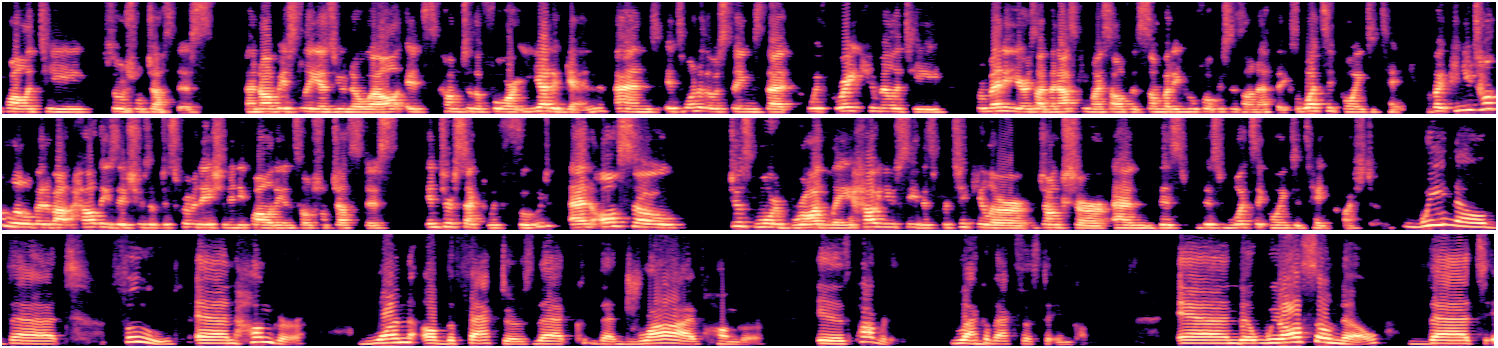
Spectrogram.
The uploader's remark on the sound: We apologise for the sound quality for this Zoom interview while we all shelter-at-home in July 2020.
